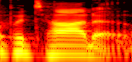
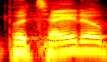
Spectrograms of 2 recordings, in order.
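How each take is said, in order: First: "potato" as po-TAH-to, tune falling. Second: "Potato" as po-TAY-to, pitched up and loud. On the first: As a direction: say "potato" with an open AH. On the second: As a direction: say "Potato" with a long AY, punched. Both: Shown as a demonstration. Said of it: "it's the same word".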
